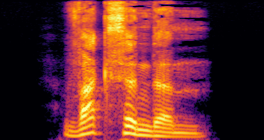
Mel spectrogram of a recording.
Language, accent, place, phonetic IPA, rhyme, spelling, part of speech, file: German, Germany, Berlin, [ˈvaksn̩dəm], -aksn̩dəm, wachsendem, adjective, De-wachsendem.ogg
- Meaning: strong dative masculine/neuter singular of wachsend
